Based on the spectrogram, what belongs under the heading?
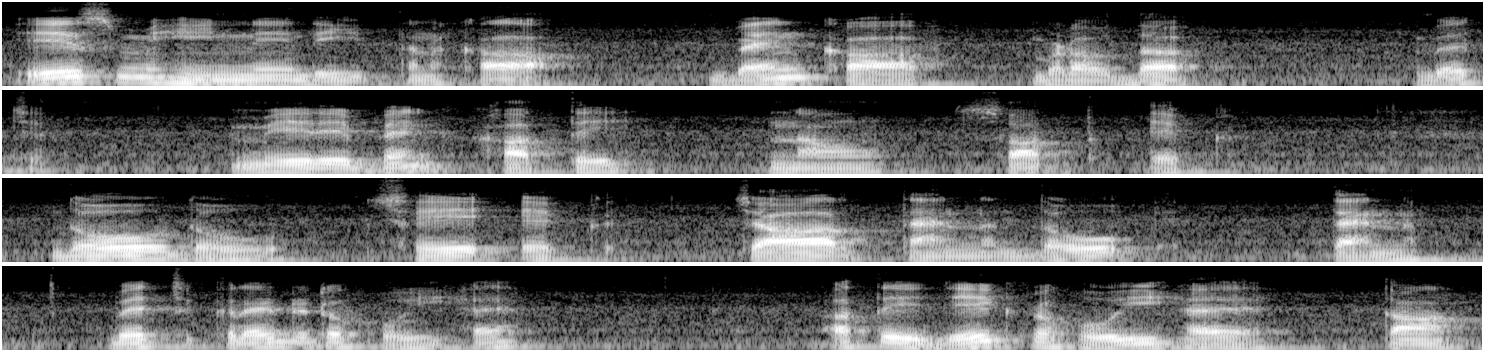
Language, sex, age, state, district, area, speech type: Punjabi, male, 30-45, Punjab, Muktsar, urban, read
